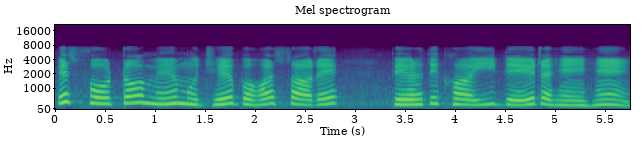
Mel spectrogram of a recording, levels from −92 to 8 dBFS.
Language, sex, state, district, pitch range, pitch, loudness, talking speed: Hindi, female, Madhya Pradesh, Katni, 235-285 Hz, 255 Hz, -14 LUFS, 115 wpm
